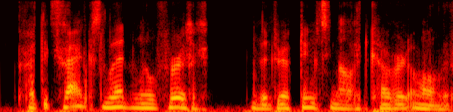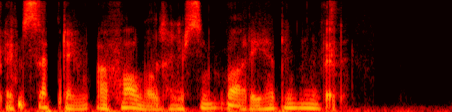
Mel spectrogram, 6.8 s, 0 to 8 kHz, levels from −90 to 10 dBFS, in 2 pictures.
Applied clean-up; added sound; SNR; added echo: neural diffusion model UNIVERSE++.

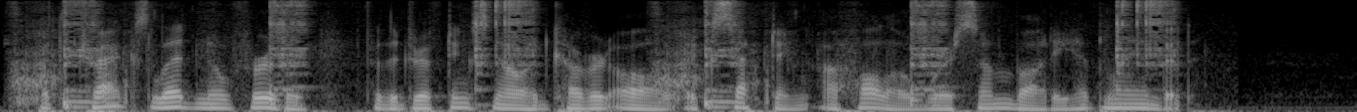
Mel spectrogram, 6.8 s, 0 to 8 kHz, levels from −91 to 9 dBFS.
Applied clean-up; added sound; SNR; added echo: none; Fart; 10 dB; none.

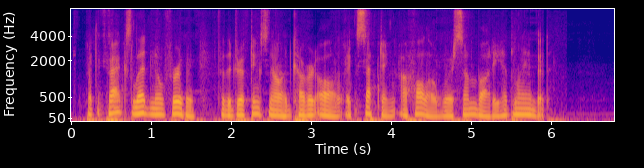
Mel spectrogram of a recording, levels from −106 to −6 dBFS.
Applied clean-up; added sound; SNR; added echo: neural separator model SepFormer DNS4.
